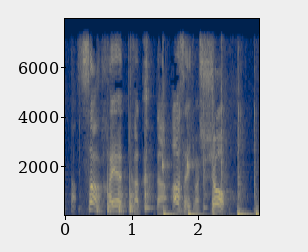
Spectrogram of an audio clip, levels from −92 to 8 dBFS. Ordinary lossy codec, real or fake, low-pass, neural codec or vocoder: none; real; 7.2 kHz; none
